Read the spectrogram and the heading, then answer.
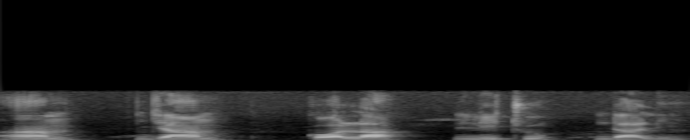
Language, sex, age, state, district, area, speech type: Bengali, male, 18-30, West Bengal, Howrah, urban, spontaneous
